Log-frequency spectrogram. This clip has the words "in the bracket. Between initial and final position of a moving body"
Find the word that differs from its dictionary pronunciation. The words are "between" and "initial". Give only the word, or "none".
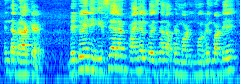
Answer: initial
